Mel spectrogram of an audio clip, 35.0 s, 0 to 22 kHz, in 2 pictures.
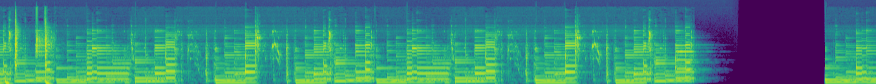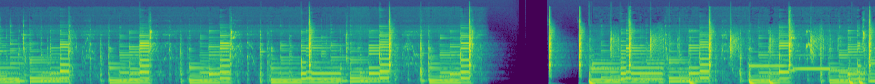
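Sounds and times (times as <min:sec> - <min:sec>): low bass line: 0:00.0 - 0:01.9, 0:29.3 - 0:31.6, 0:32.5 - 0:33.3, 0:34.1 - 0:35.0
plucked notes: 0:00.0 - 0:03.7, 0:29.3 - 0:35.0.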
